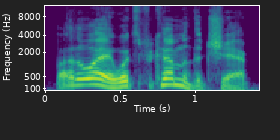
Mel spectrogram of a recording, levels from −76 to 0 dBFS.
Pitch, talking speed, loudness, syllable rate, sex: 150 Hz, 335 wpm, -16 LUFS, 7.8 syllables/s, male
